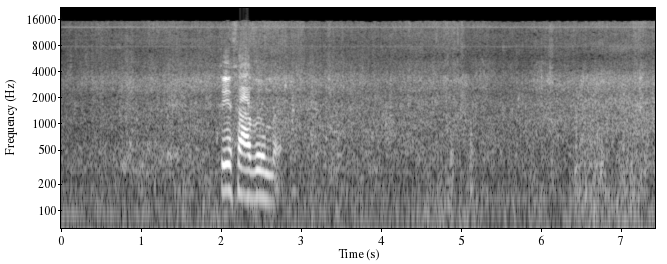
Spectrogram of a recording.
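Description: Water laps against rocks close by.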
